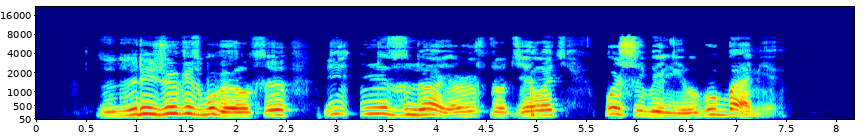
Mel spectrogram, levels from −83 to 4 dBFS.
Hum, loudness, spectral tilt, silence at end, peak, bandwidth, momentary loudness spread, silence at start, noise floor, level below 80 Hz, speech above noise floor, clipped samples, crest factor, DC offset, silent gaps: none; -15 LUFS; -6 dB/octave; 0.8 s; -2 dBFS; 7.8 kHz; 12 LU; 0.65 s; -82 dBFS; -56 dBFS; 68 dB; under 0.1%; 14 dB; under 0.1%; none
